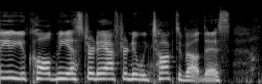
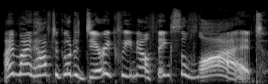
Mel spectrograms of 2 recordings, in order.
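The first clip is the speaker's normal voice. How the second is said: higher, playful mock complaint; teasingly aggrieved, pitched up; mock annoyance; 8 semitones higher than usual. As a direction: pretend to blame them, stretching the final words. Mock blaming co-host for craving.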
